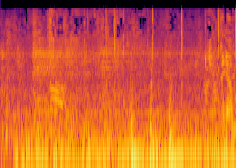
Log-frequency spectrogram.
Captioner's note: banging from the boot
